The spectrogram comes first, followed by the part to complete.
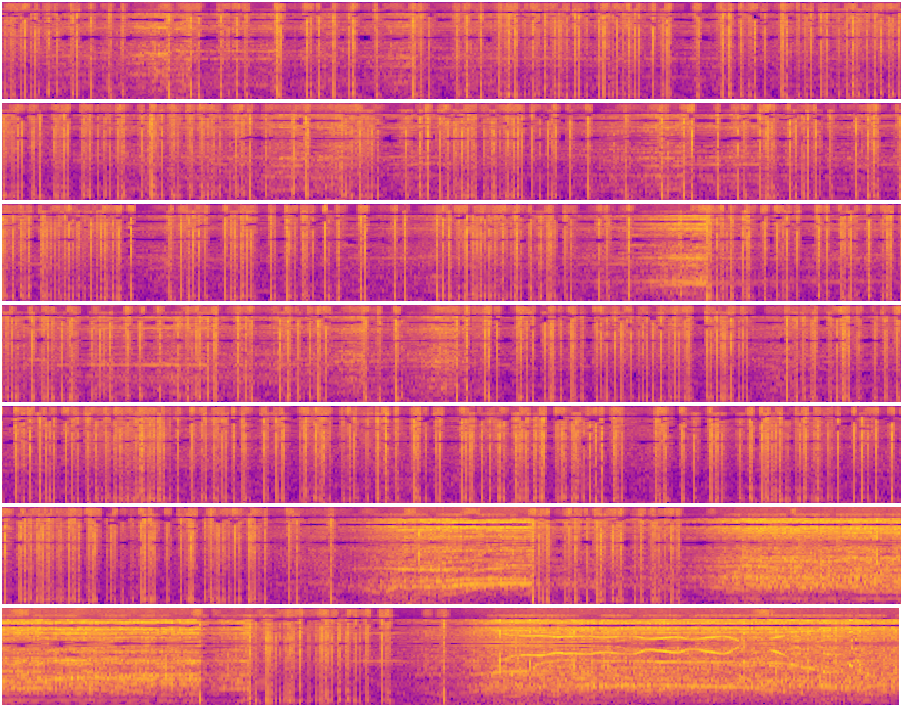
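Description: Fireworks finale: a dense, continuous barrage of aerial shell bursts and crackling with no real break. In the last few seconds it grows louder and people's cheering and whistling rise over it.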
